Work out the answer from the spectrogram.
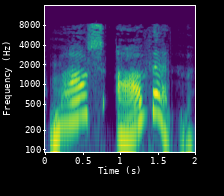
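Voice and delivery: high, slow, exasperated foreign exclamation; eye-rolling. A narrator's reading. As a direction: drag it out, fed up. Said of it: "rolling her eyes".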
